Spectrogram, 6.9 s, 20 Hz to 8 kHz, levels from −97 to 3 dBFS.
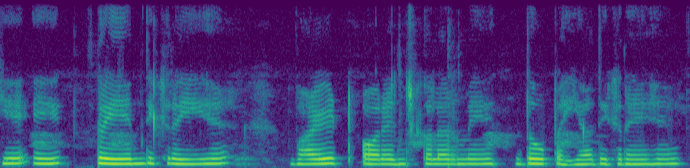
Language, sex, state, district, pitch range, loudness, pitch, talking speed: Hindi, female, Uttar Pradesh, Lalitpur, 225-240 Hz, -17 LUFS, 230 Hz, 130 wpm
